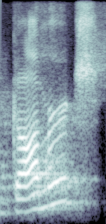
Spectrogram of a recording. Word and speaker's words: GAW-merge: GAW-merge, G-A-W merge, which integrates array and whole genome sequencing data.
